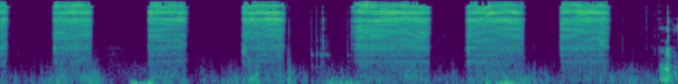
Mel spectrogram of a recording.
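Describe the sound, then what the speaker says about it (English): Rust-Oleum spray paint can hissing out paint in six bursts of one to two seconds each, separated by short pauses, close and loud, with faint clatter between sprays. "Let's start spray painting."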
